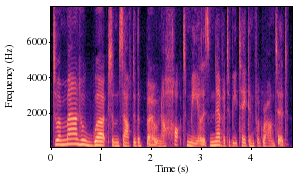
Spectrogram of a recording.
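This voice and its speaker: A woman's voice: lowish voice, animated, normal speed, dry recording. A woman voicing a frank, good-humored young lord, close to her own reading voice. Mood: jovial. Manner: frank, jovial.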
